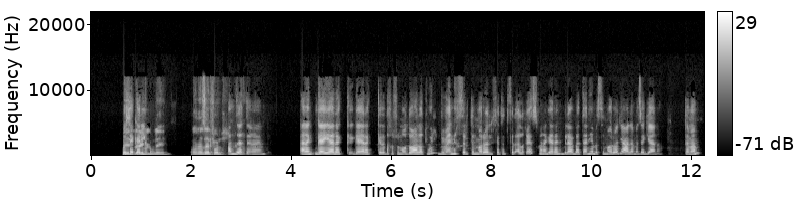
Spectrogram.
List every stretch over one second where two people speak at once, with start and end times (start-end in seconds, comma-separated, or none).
none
